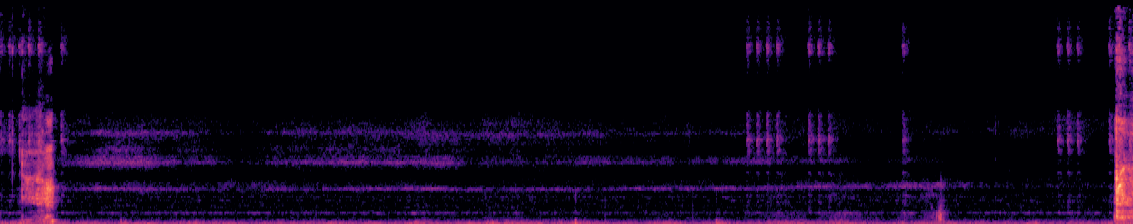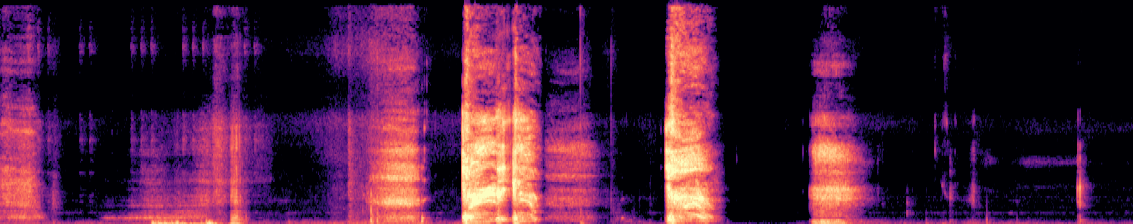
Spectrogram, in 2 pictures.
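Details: Adult vaping Cosmic Apple e-liquid and attempting long inhalations: after a long quiet stretch, a short run of about six harsh, uneven coughs; cough after vaping.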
